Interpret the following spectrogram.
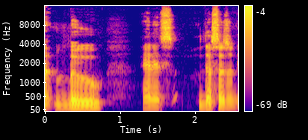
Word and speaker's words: mu: It's even though it's spelled mu, it's like MOO, mu, and this is an M sound.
